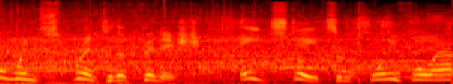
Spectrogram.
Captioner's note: upbeat music; crowd cheering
